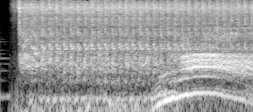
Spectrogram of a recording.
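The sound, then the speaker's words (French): A car engine in need of servicing cranks and sputters to life with a rough, strained roar, then settles into an uneven idle with a rising whine, loud with no voices. “Ah, il est vraiment temps que votre voiture soit entretenue par un expert.”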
